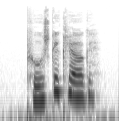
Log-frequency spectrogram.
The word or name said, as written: Helleborus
